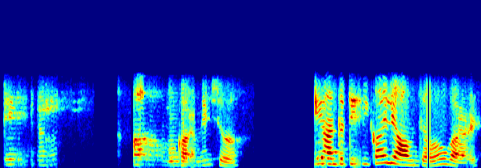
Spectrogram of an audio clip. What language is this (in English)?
Nepali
